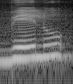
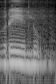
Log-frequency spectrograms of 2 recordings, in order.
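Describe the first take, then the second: First: The word starts with a plain v sound. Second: The word starts with a v-r cluster. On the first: The speaker calls it wrong. "మనం చాలాసార్లు pronounce చేసేటప్పుడు వేలు వేలు అంటాం. వేలు కాదు" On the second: The speaker calls it right. "నిజమైనటువంటి pronunciation ... రావత్తు వస్తే వ్రేలు వస్తుంది"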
